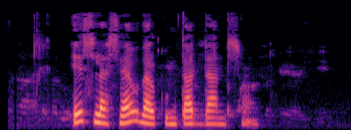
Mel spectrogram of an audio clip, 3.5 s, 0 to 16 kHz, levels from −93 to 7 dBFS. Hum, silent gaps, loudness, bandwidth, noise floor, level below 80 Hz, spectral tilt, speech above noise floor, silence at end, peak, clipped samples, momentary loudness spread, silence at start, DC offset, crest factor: none; none; -19 LUFS; 11.5 kHz; -66 dBFS; -72 dBFS; -6 dB/octave; 47 dB; 0.95 s; -2 dBFS; under 0.1%; 17 LU; 0.75 s; under 0.1%; 18 dB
